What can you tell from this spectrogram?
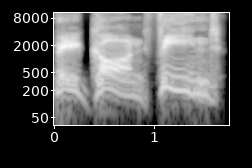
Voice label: Male Human; Story Hero Uther; Story Uther Mission2 Intro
